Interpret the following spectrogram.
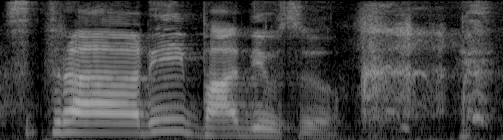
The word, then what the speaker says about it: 스트라디바리우스: 특히 이제 그 악기 중에서 이 스트라디바리우스, 바디우스가 아니라 바리우스. 바리우스. 네네. 발음이 어려워요. 다시 한번 해볼까요? 스트라디바리우스.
